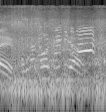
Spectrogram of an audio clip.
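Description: Motorcycle engines running steadily at low speed beneath a man's shouted voice, the shout ending in a held rising call near the end.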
